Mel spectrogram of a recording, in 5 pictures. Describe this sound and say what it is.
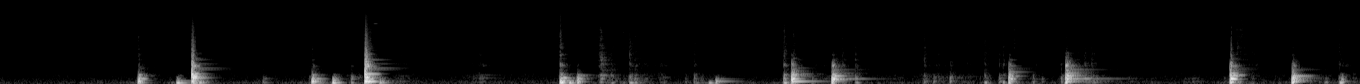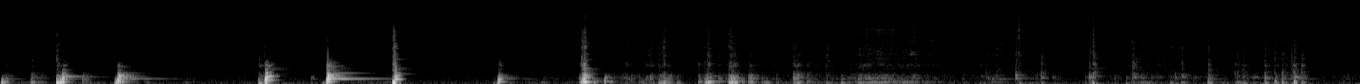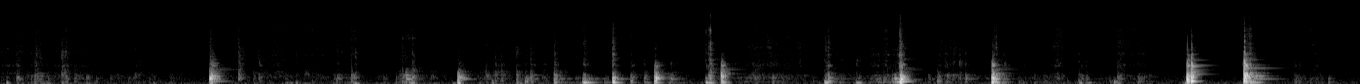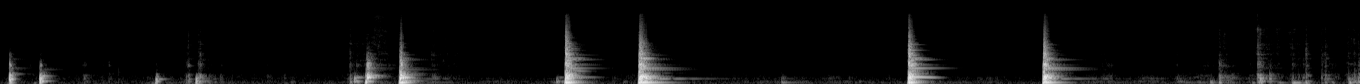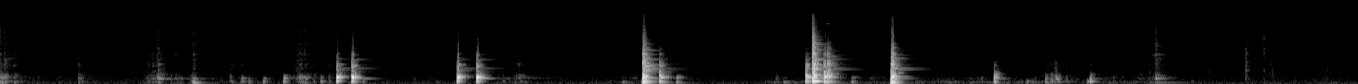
Weird sounds of a big metal tin being handled and pressed. Recorded indoors on a Zoom H1n.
